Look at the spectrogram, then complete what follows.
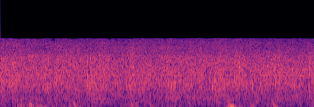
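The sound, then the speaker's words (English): Audience applause for a colleague at a meeting, a dense and steady wash of clapping that holds at one level throughout. “Just welcome him with an applause.”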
